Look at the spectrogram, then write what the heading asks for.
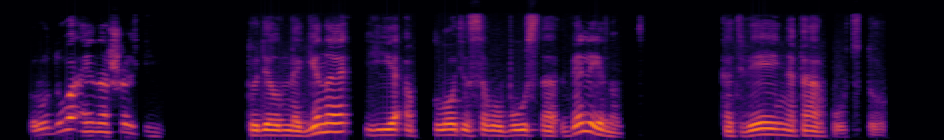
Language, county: Lithuanian, Kaunas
